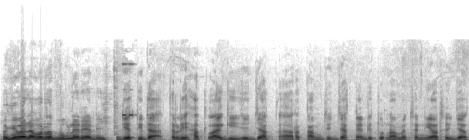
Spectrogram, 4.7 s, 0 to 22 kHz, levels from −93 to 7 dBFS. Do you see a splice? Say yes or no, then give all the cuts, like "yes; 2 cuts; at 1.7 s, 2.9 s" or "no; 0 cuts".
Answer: yes; 1 cut; at 1.2 s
